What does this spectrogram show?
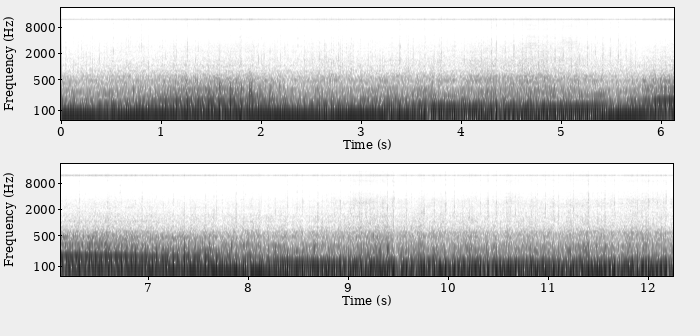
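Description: Car engine running at low revs, heard from inside the cabin, its low hum shifting in pitch a few times as the throttle changes.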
